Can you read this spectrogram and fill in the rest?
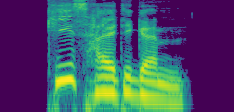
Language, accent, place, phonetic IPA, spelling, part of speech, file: German, Germany, Berlin, [ˈkiːsˌhaltɪɡəm], kieshaltigem, adjective, De-kieshaltigem.ogg
- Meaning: strong dative masculine/neuter singular of kieshaltig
